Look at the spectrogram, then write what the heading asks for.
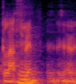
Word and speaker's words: Galadhrim: And if you basically upgrade your Galadhrim warriors to Galadhrim Guard or Galadhrim, as it should be pronounced, um their courage six.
